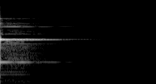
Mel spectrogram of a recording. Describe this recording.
anvil-long
An anvil/metal on metal sound created by resampling and adding lots of EQ (dynamic and static) and some reverb to Incarnadine's oom 1 sample. This "long" version also has added compression.
anvil, bright, hard, industrial, metal, metallic, percussion, processed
